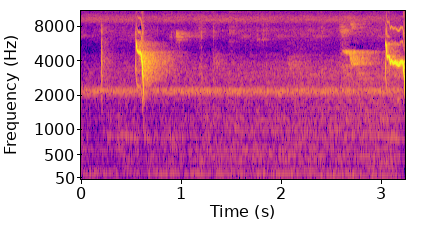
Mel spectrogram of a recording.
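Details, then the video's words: Olive-backed tailorbird call used as a lure to stir other birds' emotions and make them sing energetically: two sharp, high chirps about two and a half seconds apart, each a quick rising-falling note over a steady background hum. "Pancingan suara prenjak lumut biar emosi naik dan gacor.."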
